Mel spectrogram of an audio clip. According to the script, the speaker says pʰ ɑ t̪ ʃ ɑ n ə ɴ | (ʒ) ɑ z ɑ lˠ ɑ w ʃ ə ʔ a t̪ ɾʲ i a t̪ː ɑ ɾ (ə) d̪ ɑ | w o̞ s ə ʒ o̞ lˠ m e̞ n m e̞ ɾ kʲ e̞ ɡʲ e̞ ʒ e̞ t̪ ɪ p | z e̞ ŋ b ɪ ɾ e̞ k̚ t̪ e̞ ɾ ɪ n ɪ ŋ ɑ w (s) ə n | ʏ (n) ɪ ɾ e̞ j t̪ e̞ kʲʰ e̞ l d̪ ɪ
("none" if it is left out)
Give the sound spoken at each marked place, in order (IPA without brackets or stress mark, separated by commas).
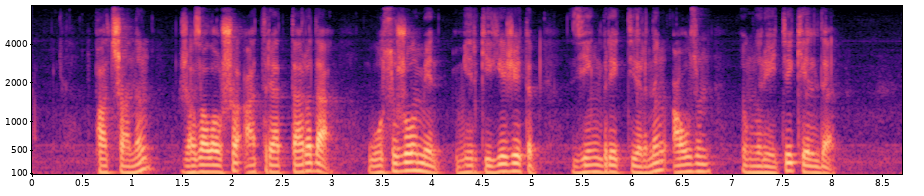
ʒ, ə, z, ŋ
